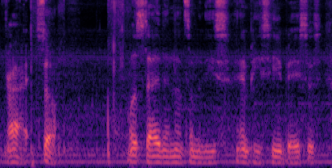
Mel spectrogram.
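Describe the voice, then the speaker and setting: At a normal speed, a gaming channel host with a very deep voice chats about his gameplay in a loose, meandering way, often saying um and apologizing slightly. His sniffles suggest a cold, and a persistent hum underlies the home recording.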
